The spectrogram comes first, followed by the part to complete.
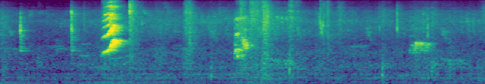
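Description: Three short chirping calls, about a second and a half apart, the first the loudest, typical of a bird, with a few faint clicks between them.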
